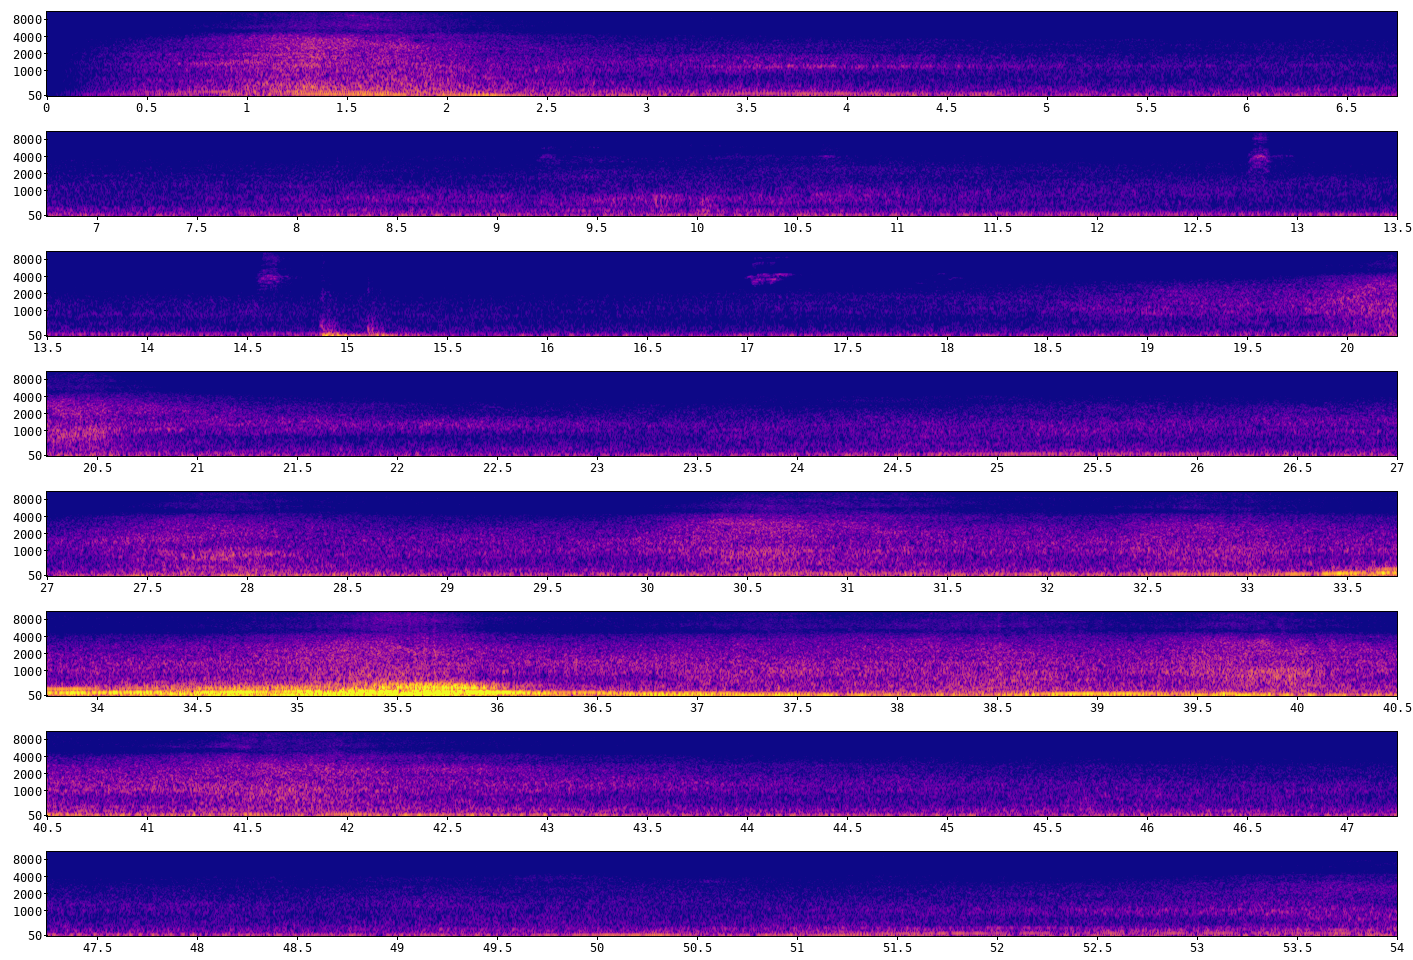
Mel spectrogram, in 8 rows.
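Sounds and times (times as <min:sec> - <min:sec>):
town traffic cars passing by: 0:00.0 - 0:53.9
quiet birds in Maroochydore Australia: 0:12.4 - 0:18.6.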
